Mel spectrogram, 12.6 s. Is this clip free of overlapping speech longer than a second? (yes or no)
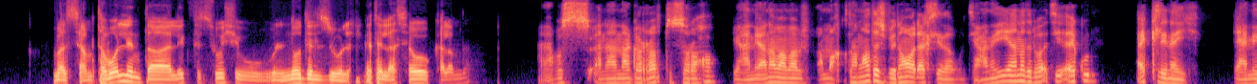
yes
